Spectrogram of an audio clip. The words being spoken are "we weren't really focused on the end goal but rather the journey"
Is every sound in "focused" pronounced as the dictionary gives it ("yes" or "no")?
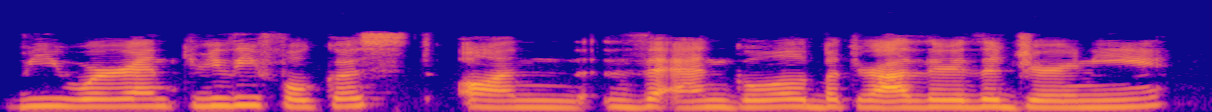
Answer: yes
